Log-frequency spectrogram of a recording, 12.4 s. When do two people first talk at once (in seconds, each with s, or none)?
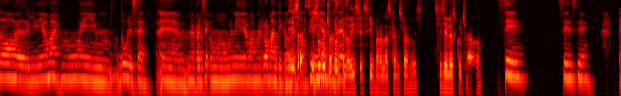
5.7 s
